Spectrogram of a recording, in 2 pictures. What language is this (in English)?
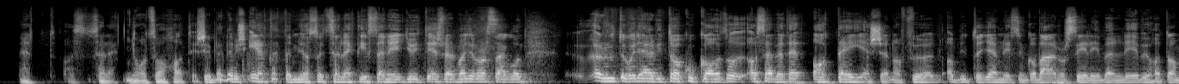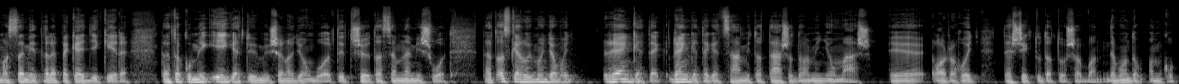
Hungarian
